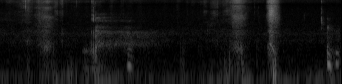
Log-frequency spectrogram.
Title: just normal sneezing (supporting link in the description)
